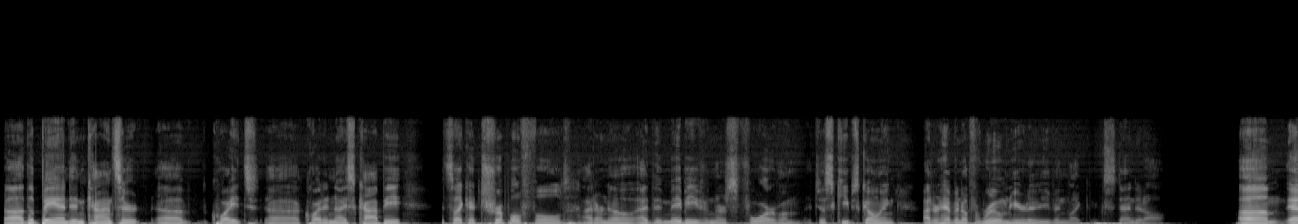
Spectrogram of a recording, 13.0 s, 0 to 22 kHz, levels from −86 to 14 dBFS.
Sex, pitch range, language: male, 115-155 Hz, English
